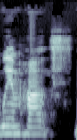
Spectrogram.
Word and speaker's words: Wim Hof: So you do the Wim Hof method.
